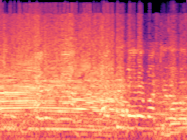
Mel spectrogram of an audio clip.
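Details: Sahiwal bull calf at the Ambaghat cattle market in Parbatipur, Dinajpur, Bangladesh, on a Friday market day. A short, rich, harmonic moo lasting under two seconds rises over constant crowd chatter and nearby talking.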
